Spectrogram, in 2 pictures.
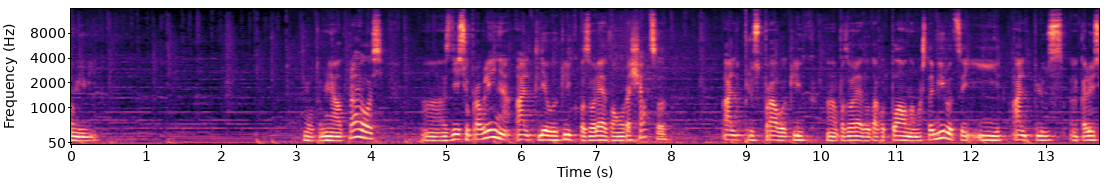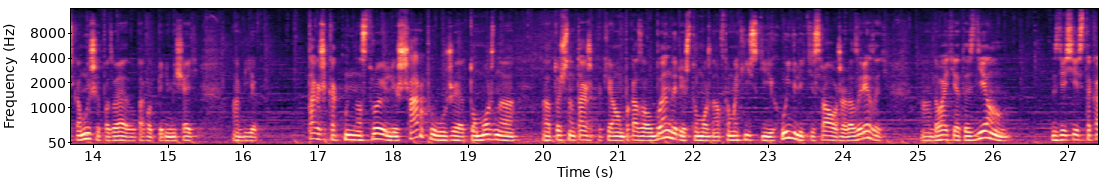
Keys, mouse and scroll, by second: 0.0-27.4 drag.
